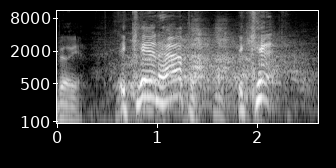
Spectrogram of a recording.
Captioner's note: laughter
